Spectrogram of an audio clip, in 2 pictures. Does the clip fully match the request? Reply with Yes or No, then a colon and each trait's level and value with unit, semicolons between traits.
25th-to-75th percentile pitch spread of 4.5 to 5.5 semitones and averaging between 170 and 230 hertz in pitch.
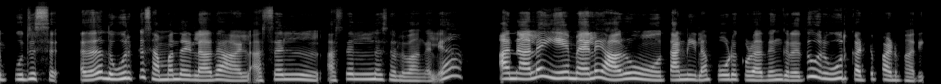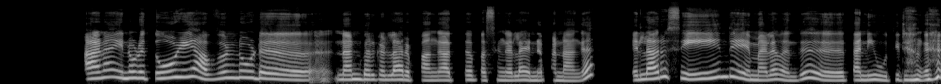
Yes: average, 4.8 semitones; high, 225 Hz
